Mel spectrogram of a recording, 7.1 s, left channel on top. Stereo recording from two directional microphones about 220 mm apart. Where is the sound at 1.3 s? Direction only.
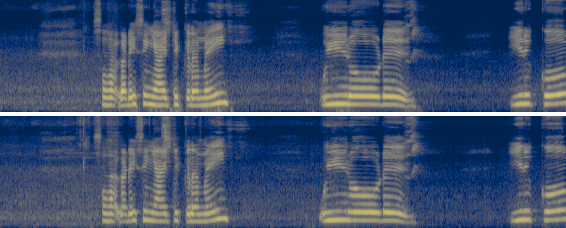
15° left (ahead or behind).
